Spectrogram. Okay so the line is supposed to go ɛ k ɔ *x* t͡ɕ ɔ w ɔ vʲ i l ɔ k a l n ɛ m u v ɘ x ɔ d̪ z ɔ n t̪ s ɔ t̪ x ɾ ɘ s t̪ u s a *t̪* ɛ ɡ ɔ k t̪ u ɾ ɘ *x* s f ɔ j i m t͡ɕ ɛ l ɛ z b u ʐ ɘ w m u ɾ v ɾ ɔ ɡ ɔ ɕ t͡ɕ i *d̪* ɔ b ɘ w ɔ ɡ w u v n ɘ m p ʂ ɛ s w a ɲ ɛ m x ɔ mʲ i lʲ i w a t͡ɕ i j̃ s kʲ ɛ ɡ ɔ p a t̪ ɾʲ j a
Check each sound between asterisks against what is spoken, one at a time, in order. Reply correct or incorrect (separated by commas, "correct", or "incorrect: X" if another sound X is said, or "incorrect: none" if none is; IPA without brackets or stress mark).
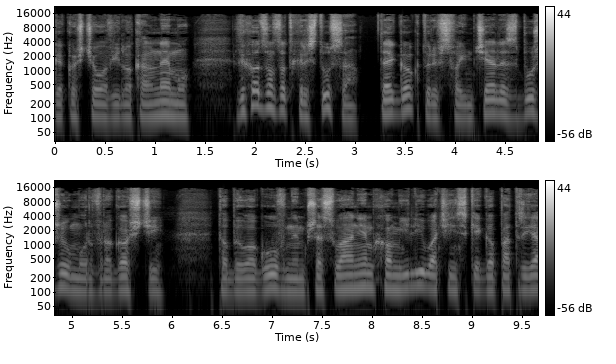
incorrect: ɕ, correct, incorrect: f, incorrect: t̪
